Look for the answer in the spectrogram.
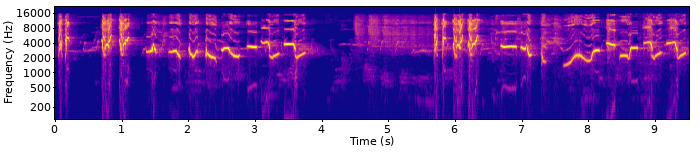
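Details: Oriental magpie-robin (kacer) song, said to help a stalled bird sing again: bursts of chips and curling whistles, a brief quiet gap with soft hissing, then more rapid rising and falling whistled phrases.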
